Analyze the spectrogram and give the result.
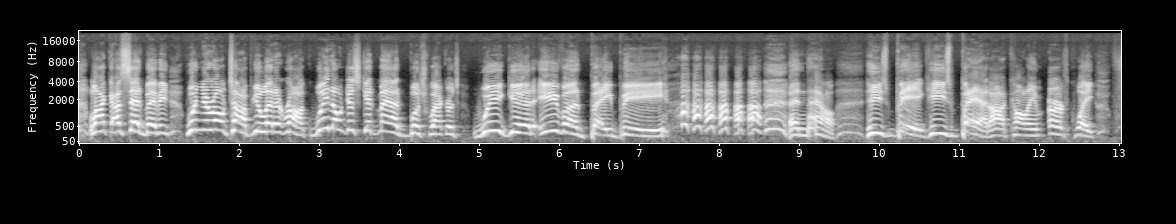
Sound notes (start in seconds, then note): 7.2 laugh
